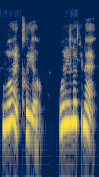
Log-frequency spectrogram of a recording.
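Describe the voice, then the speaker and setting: Woman with a warm, mellow voice. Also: sits high, expressive, moderate pace. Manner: chatty, reacts with short remarks and asides. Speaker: podcast co-host. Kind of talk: casual chat.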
